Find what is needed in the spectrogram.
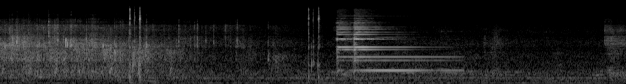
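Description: A single bell-like chime rings once about three seconds in and dies away over a little more than a second.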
